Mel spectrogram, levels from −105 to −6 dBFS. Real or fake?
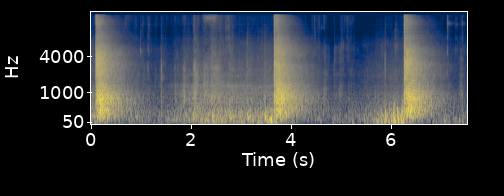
fake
